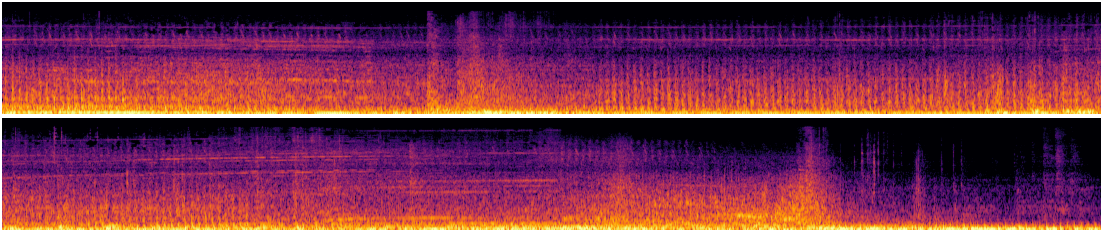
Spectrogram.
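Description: A helicopter's rotor thumps and roars close by.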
